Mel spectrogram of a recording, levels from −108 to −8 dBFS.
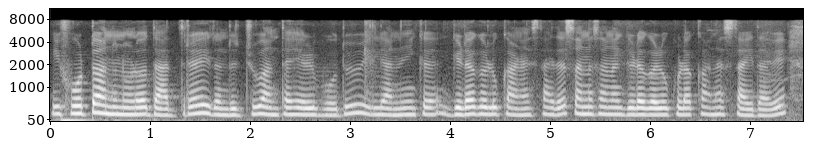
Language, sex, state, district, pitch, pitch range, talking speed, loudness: Kannada, female, Karnataka, Koppal, 200 Hz, 195-215 Hz, 145 wpm, -17 LUFS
